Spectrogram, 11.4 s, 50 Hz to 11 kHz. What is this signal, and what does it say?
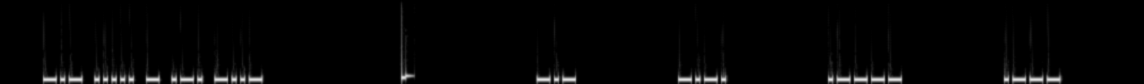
Morse code, heard as a keyed tone, about 28 wpm, spaced as for 13 wpm, 700 Hz. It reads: K5TRX KC1J
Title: USA Call Signs - 8x Character Spacing - 28wpm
